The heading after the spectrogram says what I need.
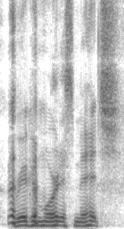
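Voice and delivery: ordinary delivery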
